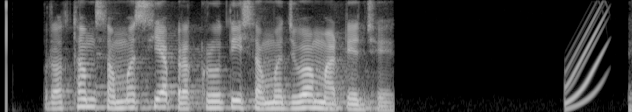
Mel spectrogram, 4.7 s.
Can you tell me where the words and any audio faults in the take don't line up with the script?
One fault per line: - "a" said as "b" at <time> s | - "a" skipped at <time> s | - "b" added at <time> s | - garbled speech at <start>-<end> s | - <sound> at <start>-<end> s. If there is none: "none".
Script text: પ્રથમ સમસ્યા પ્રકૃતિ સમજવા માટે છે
- chirp at 4.2-4.6 s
